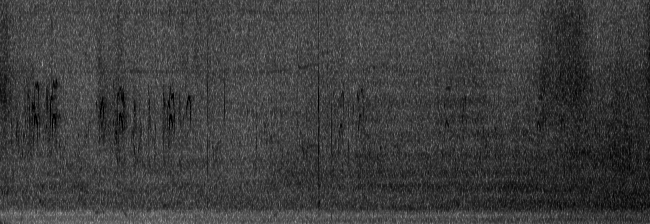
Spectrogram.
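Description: Faint outdoor ambience: small high chirps from birds during the first few seconds, a single sharp click about four seconds in, then a rustling noise that swells over the last few seconds.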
